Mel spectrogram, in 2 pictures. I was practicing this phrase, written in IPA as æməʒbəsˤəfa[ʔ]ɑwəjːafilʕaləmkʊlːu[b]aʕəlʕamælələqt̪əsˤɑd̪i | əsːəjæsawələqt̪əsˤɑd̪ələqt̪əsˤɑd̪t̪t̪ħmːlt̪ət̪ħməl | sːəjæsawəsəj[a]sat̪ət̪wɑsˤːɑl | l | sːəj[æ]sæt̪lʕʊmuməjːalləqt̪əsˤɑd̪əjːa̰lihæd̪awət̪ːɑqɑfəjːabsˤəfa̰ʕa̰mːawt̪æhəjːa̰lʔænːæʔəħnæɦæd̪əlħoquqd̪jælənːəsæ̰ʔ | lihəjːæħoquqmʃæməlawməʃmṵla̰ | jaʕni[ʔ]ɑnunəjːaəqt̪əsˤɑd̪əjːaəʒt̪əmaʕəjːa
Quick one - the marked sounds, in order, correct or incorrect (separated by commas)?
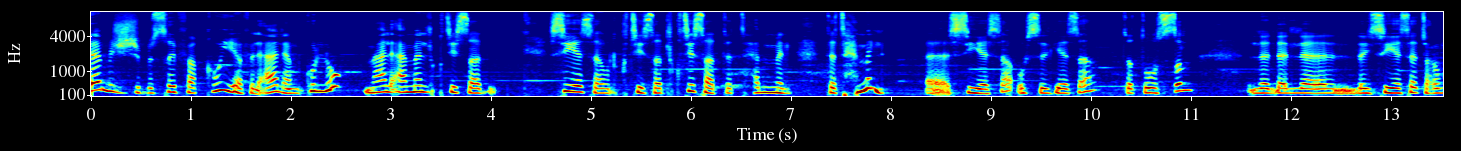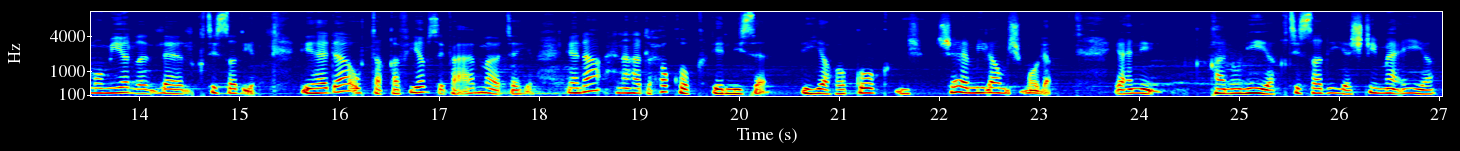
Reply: incorrect, incorrect, incorrect, correct, incorrect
